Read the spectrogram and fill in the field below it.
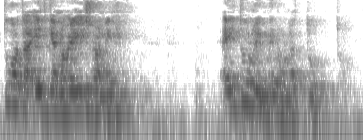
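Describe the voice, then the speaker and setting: A man's voice: high voice, pitched above the performer's own voice, lightly acted. A man chanting as a frightened young son. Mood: pleading. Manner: pleading, chanted verse. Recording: roomy hall, mic far off.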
